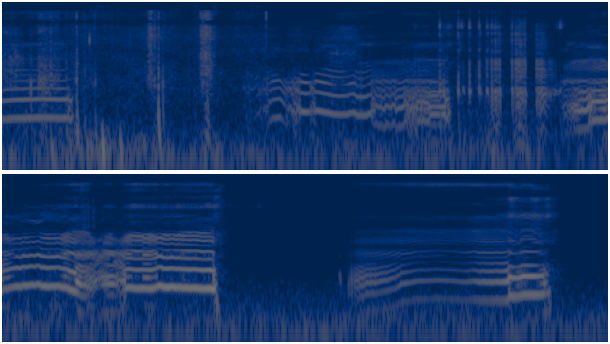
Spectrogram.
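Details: Kept red fox giving a long run of loud, whiny, harmonic squeaks, some flat, some arched or wavering, in close succession, then a brief silence and one final rising squeal, all in a small room.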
